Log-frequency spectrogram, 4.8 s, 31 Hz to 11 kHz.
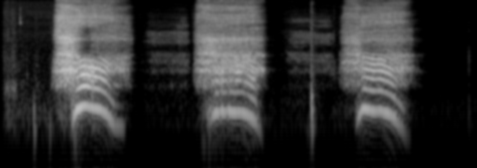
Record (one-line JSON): {"exhalation_length": "4.8 s", "exhalation_amplitude": 13038, "exhalation_signal_mean_std_ratio": 0.48, "survey_phase": "beta (2021-08-13 to 2022-03-07)", "age": "65+", "gender": "Male", "wearing_mask": "No", "symptom_none": true, "smoker_status": "Never smoked", "respiratory_condition_asthma": false, "respiratory_condition_other": false, "recruitment_source": "REACT", "submission_delay": "4 days", "covid_test_result": "Negative", "covid_test_method": "RT-qPCR", "influenza_a_test_result": "Negative", "influenza_b_test_result": "Negative"}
